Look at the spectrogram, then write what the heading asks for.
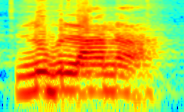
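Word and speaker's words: Ljubljana: Slovenia की राजधानी का नाम बहुत, जो स्पेलिंग है वो बहुत यूनिक टाइप का है, लेकिन इसका प्रोनाउंसिएशन क्या होता है? लुब्लाना।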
